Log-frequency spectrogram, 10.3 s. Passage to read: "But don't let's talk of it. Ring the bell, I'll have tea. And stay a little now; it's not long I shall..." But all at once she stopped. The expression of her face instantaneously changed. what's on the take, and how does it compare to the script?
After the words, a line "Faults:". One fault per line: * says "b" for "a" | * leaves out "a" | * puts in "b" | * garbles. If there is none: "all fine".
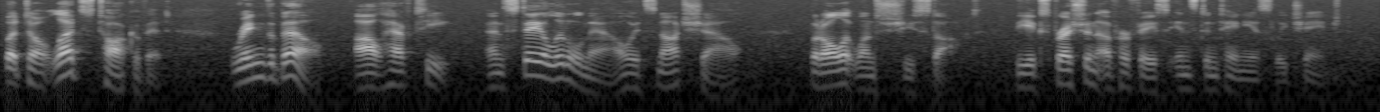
"But don't let's talk of it. Ring the bell, I'll have tea. And stay a little now; it's not shall..." But all at once she stopped. The expression of her face instantaneously changed.
Faults:
* leaves out "long I"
